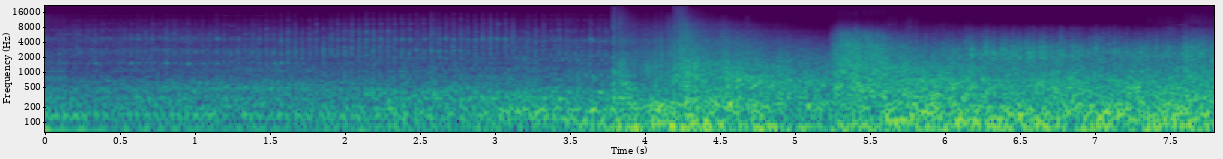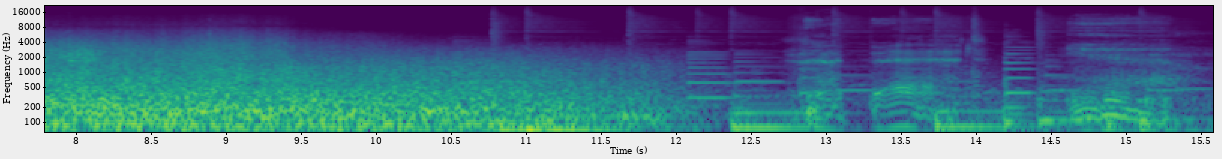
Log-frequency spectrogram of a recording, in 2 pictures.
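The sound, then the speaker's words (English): A Panzer tank's heavy engine churns in a loud, steady rumble with gritty, roaring bursts for about twelve seconds, then cuts away to brief voices. “What is that? A Panzer?”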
